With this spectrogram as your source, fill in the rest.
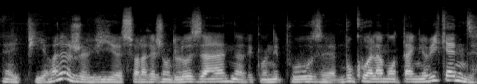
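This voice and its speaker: Medium-pitched man's voice with a slight Belgian accent and ordinary pitch variation. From Belgium. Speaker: real estate investment advisor. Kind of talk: podcast interview. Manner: hesitant, many fillers and repetitions.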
